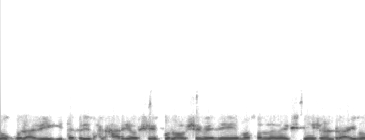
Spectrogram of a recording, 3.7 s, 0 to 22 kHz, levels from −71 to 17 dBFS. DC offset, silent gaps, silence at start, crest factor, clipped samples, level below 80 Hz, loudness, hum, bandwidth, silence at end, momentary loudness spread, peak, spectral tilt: under 0.1%; none; 0 s; 10 dB; under 0.1%; -52 dBFS; -17 LUFS; none; 7.2 kHz; 0 s; 2 LU; -8 dBFS; -7 dB/octave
